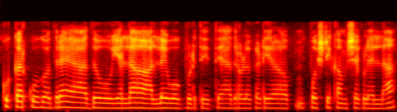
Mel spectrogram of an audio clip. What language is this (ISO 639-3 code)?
kan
